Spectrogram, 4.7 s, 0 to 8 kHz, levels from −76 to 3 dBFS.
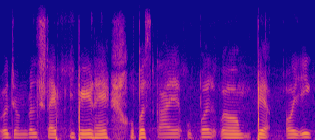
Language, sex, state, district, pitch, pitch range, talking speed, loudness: Hindi, female, Maharashtra, Mumbai Suburban, 190 Hz, 185-200 Hz, 150 wpm, -24 LUFS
